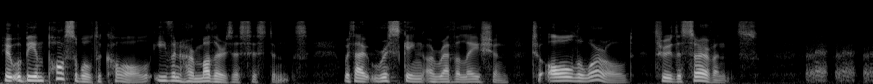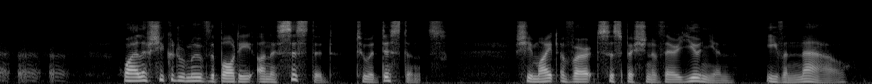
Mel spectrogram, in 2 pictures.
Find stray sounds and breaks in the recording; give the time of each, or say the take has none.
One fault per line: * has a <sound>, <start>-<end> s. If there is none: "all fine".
* has a laugh, 8.1-9.4 s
